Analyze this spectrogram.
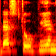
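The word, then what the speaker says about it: dystopian: यानी कि film maker को featuring a डस्टोपियन विज़ ऑफ a society with सुपरमसिव बिग इन जो ये ऐसे प्रकार के मूवी दिखाते हैं डस्टोपियन कहने का मतलब डिस्टोपियन इसका जो प्रोनाउंसिएशन होगा डिस्टोपियन होगा यूटोपिया के विपरीत भयावह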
